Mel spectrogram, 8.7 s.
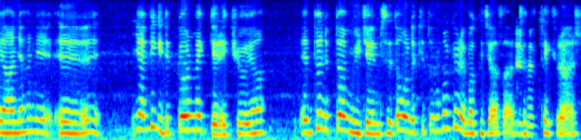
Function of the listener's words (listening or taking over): taking over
